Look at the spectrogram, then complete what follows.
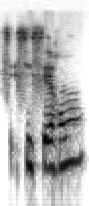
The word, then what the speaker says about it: Cicerón: No sé cómo se dice en castellano, quiqueroni, cicerón. Cicerón. Bueno, cicerón.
